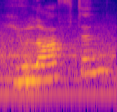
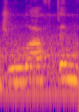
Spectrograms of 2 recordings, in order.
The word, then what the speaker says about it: Juloften: name of them are Huloften, because I've been calling them Juloften with a J, but I think the J is silent.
